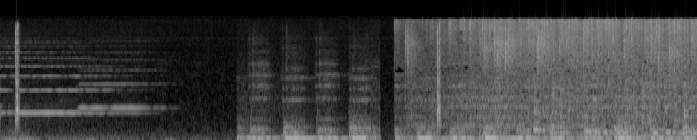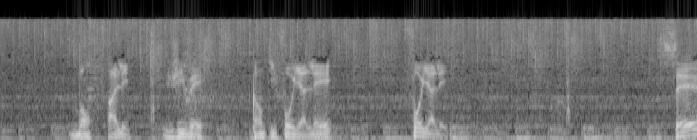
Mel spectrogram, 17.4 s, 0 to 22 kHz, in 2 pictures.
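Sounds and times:
shower water running: 0:05.0 - 0:17.4
speech: 0:09.7 - 0:13.0, 0:13.8 - 0:14.6, 0:17.2 - 0:17.4.

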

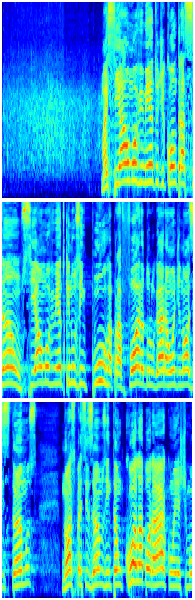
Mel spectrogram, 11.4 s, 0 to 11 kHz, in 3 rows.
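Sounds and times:
crowd applauding: 0:00.0 - 0:02.1
speech: 0:02.0 - 0:11.4.

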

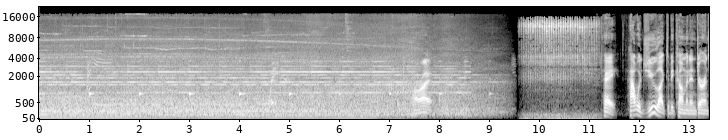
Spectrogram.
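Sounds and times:
passenger train rumbling past a rail crossing: 0:00.0 - 0:09.5
rail crossing bell dinging: 0:00.0 - 0:09.6
speech: 0:11.3 - 0:13.4.

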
